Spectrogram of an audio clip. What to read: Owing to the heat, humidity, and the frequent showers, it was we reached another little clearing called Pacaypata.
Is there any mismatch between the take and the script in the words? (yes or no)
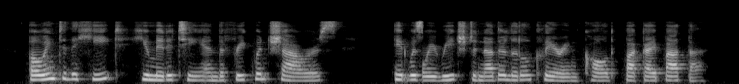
no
